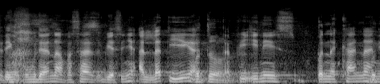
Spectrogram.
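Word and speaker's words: allati (اللاتي): cara bacanya apa ustaz ya uh, al dua harakat dua harakat ya ah, allati oh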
